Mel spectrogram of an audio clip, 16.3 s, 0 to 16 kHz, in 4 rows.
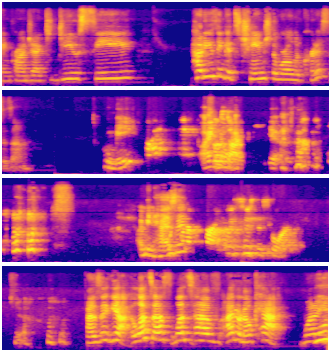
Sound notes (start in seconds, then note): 7.6 soft laughs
